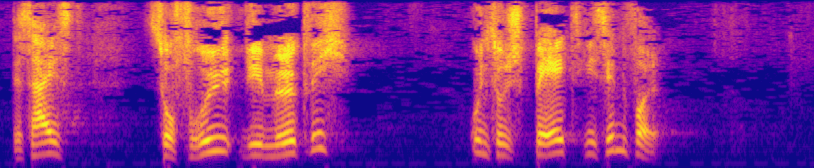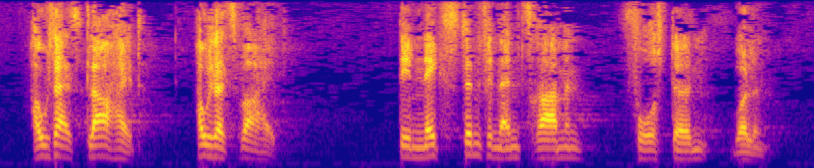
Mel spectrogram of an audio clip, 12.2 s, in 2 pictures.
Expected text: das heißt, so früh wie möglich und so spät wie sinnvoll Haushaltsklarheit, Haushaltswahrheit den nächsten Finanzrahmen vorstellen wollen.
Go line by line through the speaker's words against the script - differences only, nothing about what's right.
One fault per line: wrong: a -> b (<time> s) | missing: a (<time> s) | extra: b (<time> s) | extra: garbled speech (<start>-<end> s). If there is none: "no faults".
no faults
